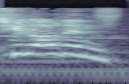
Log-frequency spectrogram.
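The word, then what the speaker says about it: Xilonen: is one of four that she said it shonin chilonin finally shonin is one of the four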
